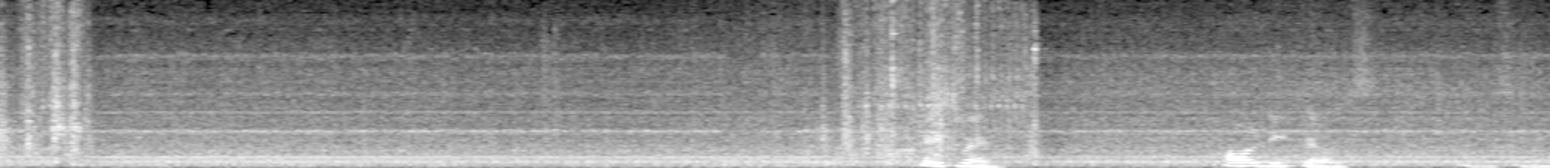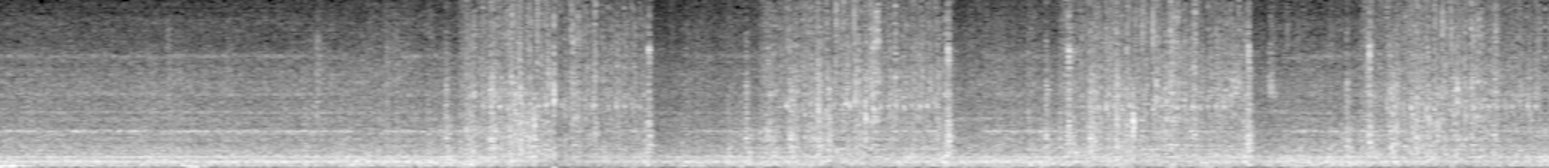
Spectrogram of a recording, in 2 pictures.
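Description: A printer hums steadily as it runs.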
